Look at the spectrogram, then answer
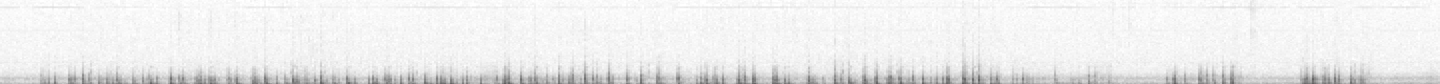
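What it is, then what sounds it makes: Silicone night lamp. Long nails tap and scratch rapidly across the surface of a hollow, bear-shaped silicone night lamp. The result is a dense, continuous stream of soft, muffled, low thuds with a faint scratchy texture, each tap dying away almost instantly. The stream pauses briefly near the end.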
